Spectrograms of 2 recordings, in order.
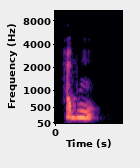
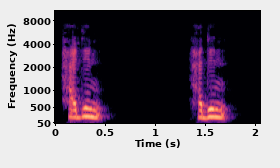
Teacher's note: My D and my T are both held in, they're not released. So you're not hearing a strong hadn't.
